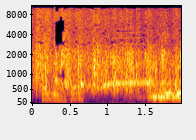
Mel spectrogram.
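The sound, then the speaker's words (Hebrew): Audience applause for musicians on stage at a singalong gathering: a dense, steady wash of clapping that holds for the whole clip, with some voices mixed in near the start. “עשו להם הרבה הרבה כפיים, מגיע להם.”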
